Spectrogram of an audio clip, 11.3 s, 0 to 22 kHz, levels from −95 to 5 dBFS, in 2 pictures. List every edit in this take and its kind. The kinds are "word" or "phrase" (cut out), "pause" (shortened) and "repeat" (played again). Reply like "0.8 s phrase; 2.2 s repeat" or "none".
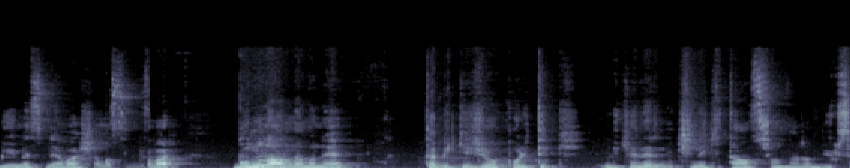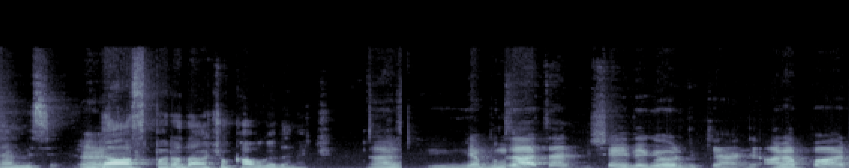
1.0 s word; 4.0 s word; 8.3 s word; 9.0 s word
